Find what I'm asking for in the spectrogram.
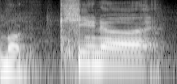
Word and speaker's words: Mokena: And welcome back, John in Mokena, Illinois.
